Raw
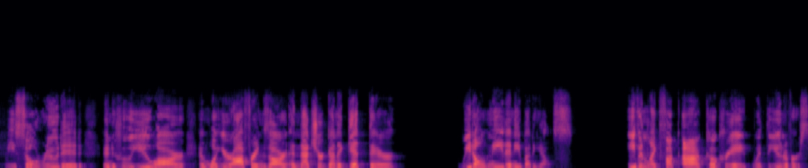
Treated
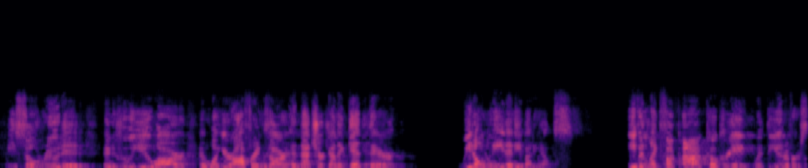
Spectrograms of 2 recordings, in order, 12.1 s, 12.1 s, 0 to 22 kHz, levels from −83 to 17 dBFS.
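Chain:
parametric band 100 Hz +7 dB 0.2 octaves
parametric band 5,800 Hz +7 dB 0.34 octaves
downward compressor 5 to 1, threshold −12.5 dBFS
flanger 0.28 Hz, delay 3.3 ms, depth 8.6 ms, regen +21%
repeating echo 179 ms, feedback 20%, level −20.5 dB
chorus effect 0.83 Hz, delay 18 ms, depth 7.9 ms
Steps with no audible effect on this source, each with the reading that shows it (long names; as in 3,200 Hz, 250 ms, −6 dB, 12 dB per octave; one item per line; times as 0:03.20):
parametric band 100 Hz: nothing at its input below 230 Hz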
